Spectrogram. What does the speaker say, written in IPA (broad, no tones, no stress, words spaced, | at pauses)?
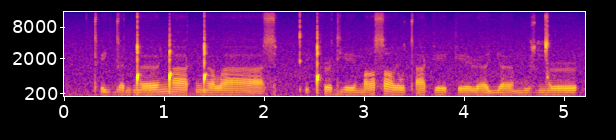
tʼeʎdɜdŋ͡ǃɜː ŋ͡ǃaːk ŋ͡ǃɜlˠaːz | kʼɪǃʰə˞djeːma sˤɜjotʼa keːkeːɭɜ ʎɜːmuz ŋ͡ǀə˞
